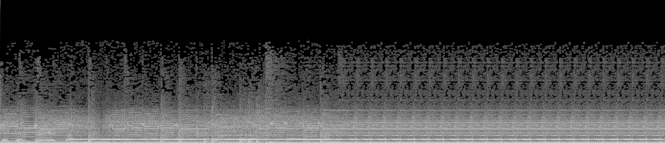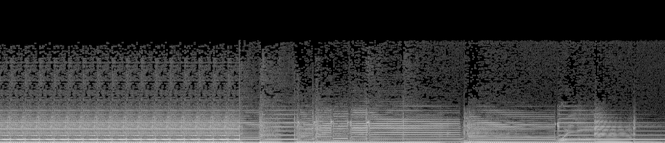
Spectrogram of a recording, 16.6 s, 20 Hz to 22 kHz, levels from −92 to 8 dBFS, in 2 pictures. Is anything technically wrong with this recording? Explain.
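Yes, there's a broken-record loop from about 4.46 s to 11.31 s. A short fragment, roughly 0.18 s long, repeats exactly and back to back, around 38 times, so you get a rapid stutter instead of the audio moving forward. The likely cause is the player, encoder or stream stalling and resending the last chunk it had buffered. Whatever should have played during those nearly seven seconds is gone.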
